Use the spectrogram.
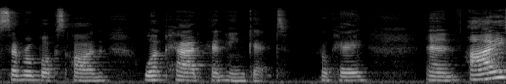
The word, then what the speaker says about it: Inkitt: books on Wattpad and Inkit. Okay, and I say Inkit because INKITT. Ink, like ink it, write it is what I'll think of.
